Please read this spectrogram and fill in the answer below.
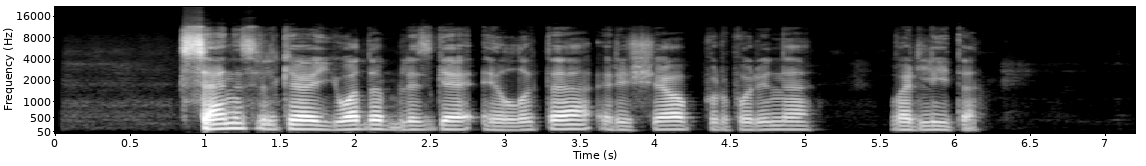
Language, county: Lithuanian, Vilnius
